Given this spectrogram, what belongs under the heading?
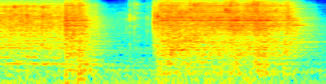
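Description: A power drill whines loudly in two bursts, grinding steadily through metal on a Harbor Freight welding cart with a short pause between, close up and without talk.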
